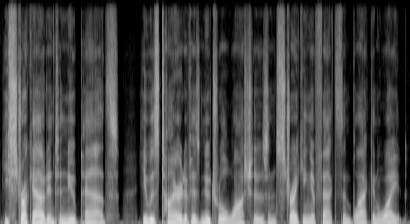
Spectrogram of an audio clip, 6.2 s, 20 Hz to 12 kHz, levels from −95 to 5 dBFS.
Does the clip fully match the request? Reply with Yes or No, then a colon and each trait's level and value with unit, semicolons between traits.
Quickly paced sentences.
No: average, 195 wpm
